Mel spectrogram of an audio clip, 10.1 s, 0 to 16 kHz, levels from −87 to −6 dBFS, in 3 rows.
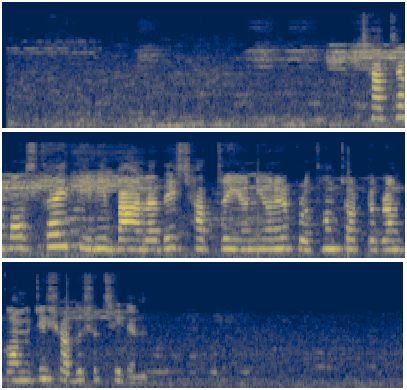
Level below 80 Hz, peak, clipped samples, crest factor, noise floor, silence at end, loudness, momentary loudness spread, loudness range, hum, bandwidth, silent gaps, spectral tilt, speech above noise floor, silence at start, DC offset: -60 dBFS; -2 dBFS; under 0.1%; 26 dB; -57 dBFS; 1.55 s; -23 LUFS; 25 LU; 10 LU; none; 11.5 kHz; none; -3.5 dB/octave; 33 dB; 0.05 s; under 0.1%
